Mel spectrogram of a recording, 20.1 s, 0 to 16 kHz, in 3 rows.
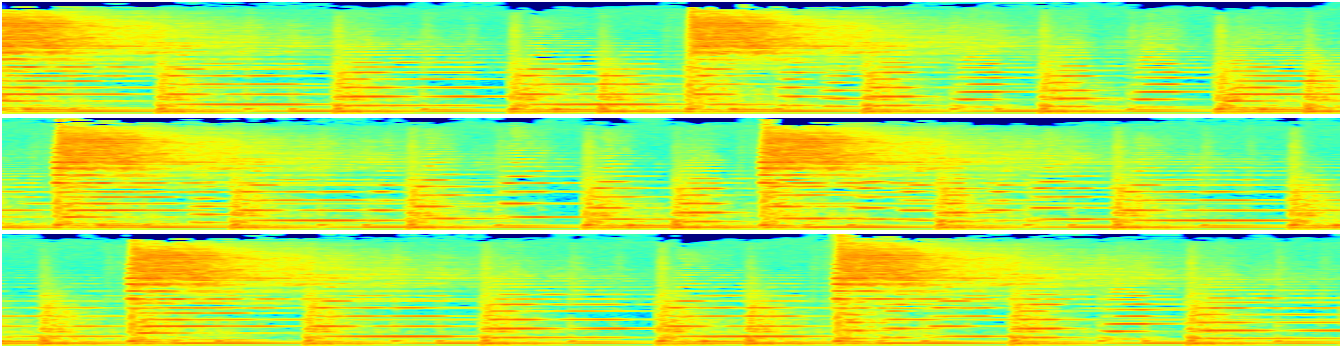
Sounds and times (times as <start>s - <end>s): Tender music: 0.0s - 20.0s.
